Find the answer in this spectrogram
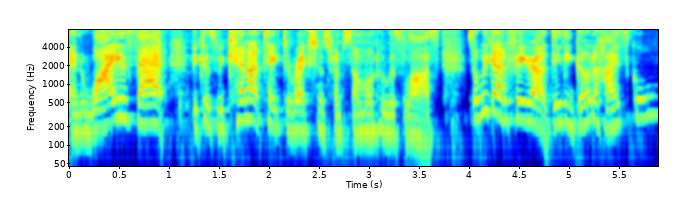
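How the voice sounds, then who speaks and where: Over music in the background, a woman talks at a fairly quick pace in a fairly high voice, her pitch swinging very widely. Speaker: podcast host. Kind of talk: podcast interview host.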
